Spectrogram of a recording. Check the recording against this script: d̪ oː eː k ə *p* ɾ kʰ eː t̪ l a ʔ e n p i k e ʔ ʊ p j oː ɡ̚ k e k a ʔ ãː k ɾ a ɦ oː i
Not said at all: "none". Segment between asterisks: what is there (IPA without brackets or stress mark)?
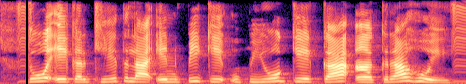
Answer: none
